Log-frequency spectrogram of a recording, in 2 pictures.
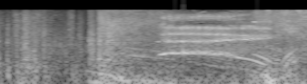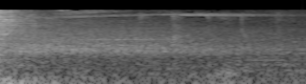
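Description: A bright, triumphant fanfare blares out suddenly.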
